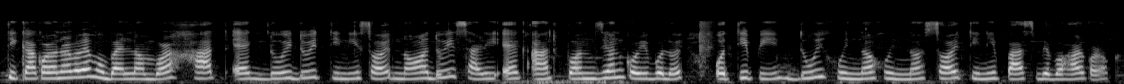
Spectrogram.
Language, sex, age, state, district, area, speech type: Assamese, female, 18-30, Assam, Majuli, urban, read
